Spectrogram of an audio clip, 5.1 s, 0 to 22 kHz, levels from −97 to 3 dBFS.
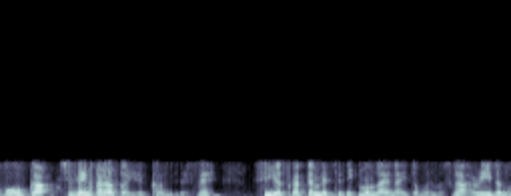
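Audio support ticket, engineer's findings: G.723.1 codec damage throughout. Speech muffled and hoarse, nothing above 3.8 kHz. Consonants blurred by slow 30 ms frame updates, consistent with a roughly 6 kbit/s stream.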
